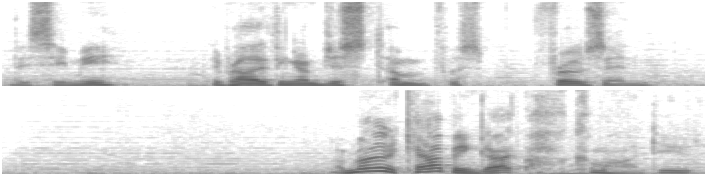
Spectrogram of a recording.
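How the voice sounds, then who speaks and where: A man's voice: fairly high pitch, sing-song, normal speed. Rambling casual young-sounding gamer guy. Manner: rambling, filler-heavy, swears casually. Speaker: streamer playing an online game. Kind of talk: casual gaming chat. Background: faint game music.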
